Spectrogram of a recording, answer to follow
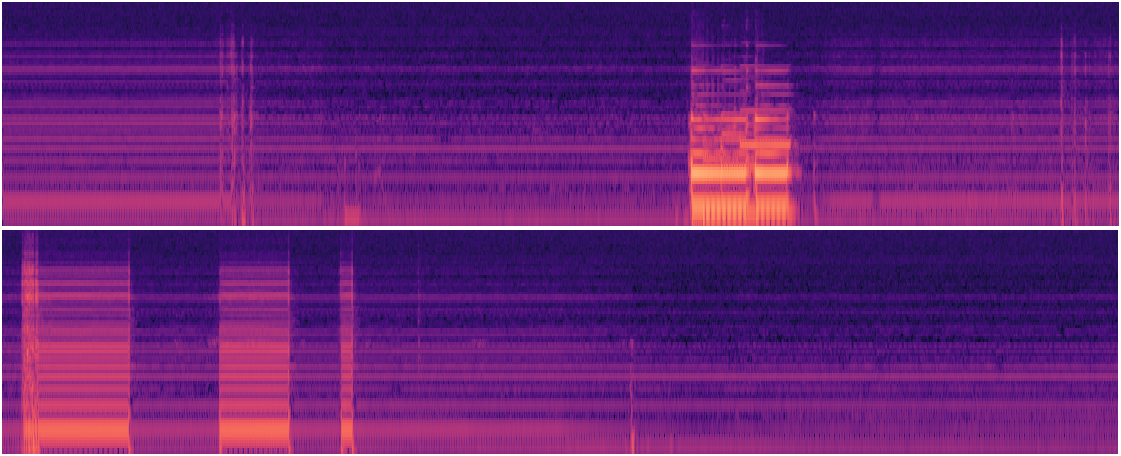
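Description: Nine-string electric guitar played through a distorted amp: a quick loud burst of notes about seven seconds in, then two held chords and a short stab shortly after. Between the phrases a faint steady amp hum carries on.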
